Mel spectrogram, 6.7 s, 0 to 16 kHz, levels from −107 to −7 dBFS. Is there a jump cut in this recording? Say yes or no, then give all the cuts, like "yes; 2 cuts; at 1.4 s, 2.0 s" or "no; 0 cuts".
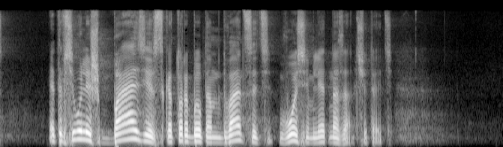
yes; 1 cut; at 2.7 s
